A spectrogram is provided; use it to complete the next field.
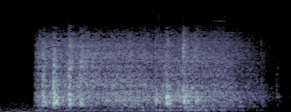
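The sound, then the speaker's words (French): A moving train rumbles steadily past, its wheels clacking over rail joints in a quick repeating rhythm, loud and close for about four seconds before fading out. “C'est le son d'un train en mouvement, n'est-ce pas Oui.”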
